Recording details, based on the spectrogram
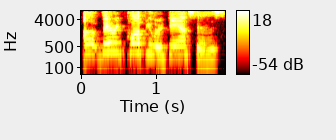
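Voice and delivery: ordinary delivery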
